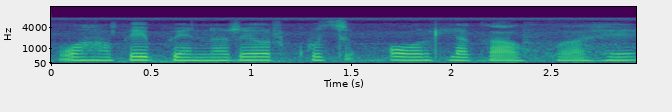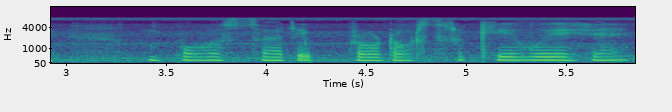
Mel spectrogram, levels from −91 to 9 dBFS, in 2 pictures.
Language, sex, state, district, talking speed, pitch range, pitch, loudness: Hindi, female, Odisha, Sambalpur, 155 wpm, 200-215 Hz, 210 Hz, -18 LUFS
